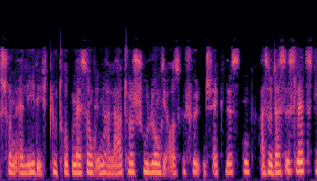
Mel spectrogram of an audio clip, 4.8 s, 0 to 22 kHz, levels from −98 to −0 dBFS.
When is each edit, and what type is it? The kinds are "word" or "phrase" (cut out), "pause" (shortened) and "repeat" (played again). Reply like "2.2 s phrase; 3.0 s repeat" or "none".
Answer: 1.4 s word; 2.4 s phrase; 3.8 s pause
